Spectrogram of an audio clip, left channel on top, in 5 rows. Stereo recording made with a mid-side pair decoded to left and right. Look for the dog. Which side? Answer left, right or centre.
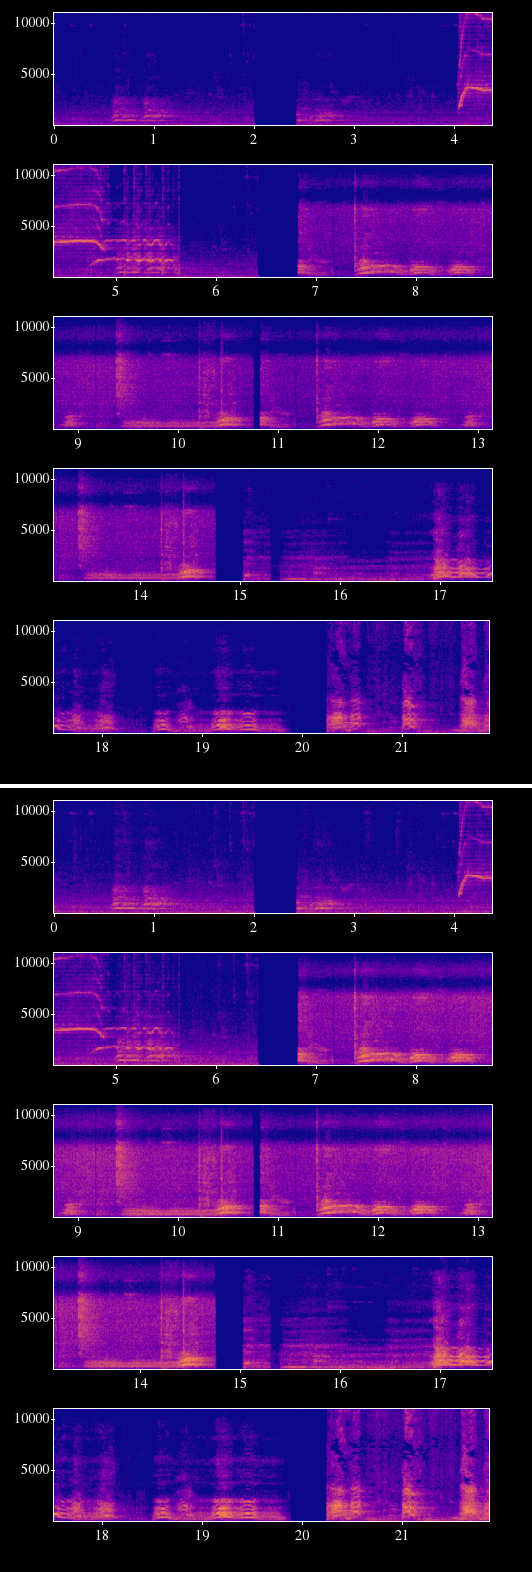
right.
